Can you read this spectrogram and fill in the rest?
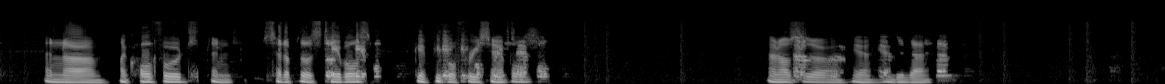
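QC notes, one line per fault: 0.0–0.06 s and 11.1–11.21 s, echo leak: a faint delayed copy, about 35 dB down, at 332 ms then 241 ms. It is a distinct repeat rather than diffuse reverb, likely an unremoved loudspeaker return.
1.36–5.68 s and 7.91–9.72 s, echo leak: a strong 241 ms copy, only about 5 dB below the direct sound. Its fixed delay suggests echo, not room reflection.
0.84–3.97 s, 5.52–5.79 s and 8.17–9.09 s, background gated by the echo canceller: the room tone ducks by up to about 40 dB while the loudspeaker plays, then returns.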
